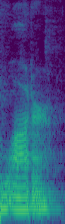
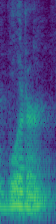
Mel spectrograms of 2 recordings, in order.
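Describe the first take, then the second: First: It is said with a general American accent. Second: It is said with a Philadelphia accent.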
